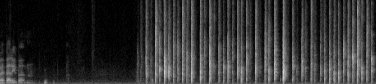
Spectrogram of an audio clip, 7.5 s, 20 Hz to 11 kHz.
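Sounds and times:
speech: 0.0s - 1.0s
rapid hand clapping by a single person: 2.7s - 7.5s.

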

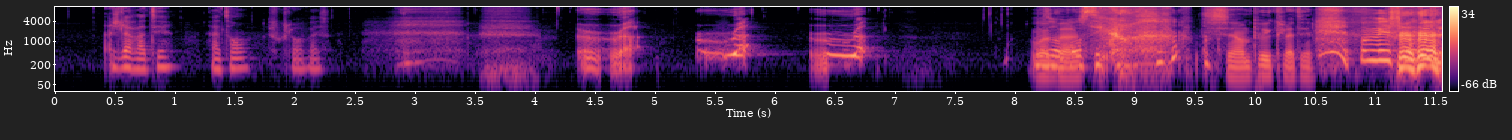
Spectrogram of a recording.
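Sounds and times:
speech: 0.5s - 3.0s, 4.4s - 5.0s, 8.2s - 11.5s
voice imitating a croaking frog: 4.4s - 6.9s
laughter: 8.7s - 9.9s, 10.6s - 11.5s.

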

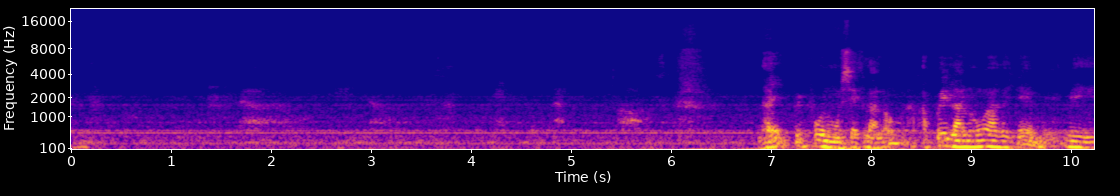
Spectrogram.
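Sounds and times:
steady low hum: 0.0s - 10.2s
deliberate slow breathing, inhaling and exhaling: 1.4s - 6.5s
speech: 6.9s - 10.2s.

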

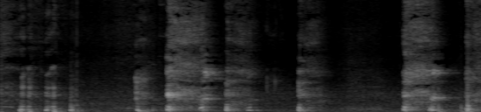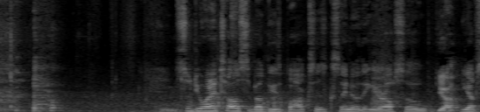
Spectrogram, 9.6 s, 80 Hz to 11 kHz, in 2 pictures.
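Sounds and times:
harsh coughing: 0.0s - 3.4s, 4.0s - 5.5s
speech: 6.7s - 9.6s.

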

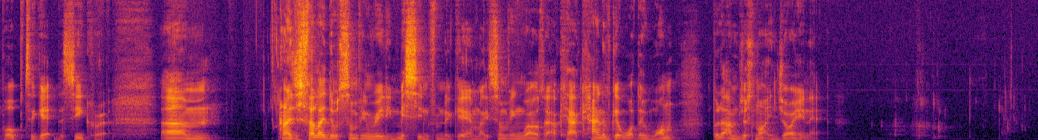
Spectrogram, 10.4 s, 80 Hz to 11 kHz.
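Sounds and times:
speech: 0.0s - 2.2s, 2.8s - 8.3s
sipping coffee from a cup: 8.8s - 10.3s
slurp: 8.8s - 10.3s
swallowing: 8.8s - 10.3s
wet mouth clicks: 8.8s - 10.3s.

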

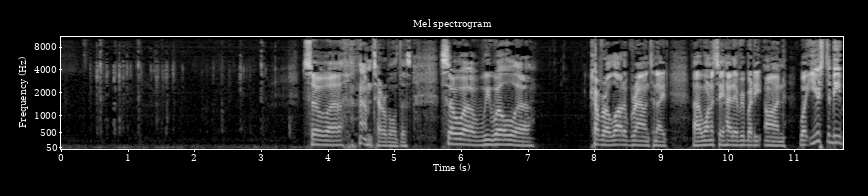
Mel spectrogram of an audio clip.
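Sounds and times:
typing on a computer keyboard: 0.4s - 3.6s
speech: 3.7s - 7.2s, 8.0s - 11.7s.

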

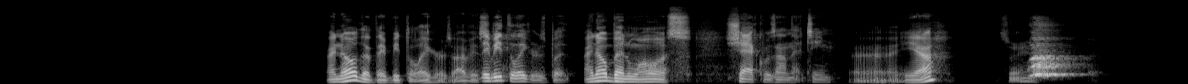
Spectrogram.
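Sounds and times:
speech: 3.3s - 10.6s
single drawn-out dog bark: 10.3s - 11.0s.

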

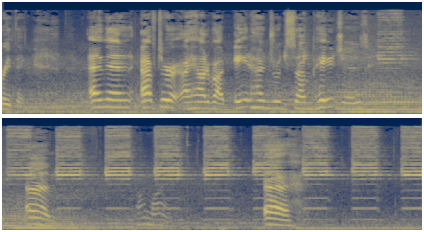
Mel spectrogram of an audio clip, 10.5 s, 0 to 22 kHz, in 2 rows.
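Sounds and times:
speech: 0.0s - 4.8s, 5.5s - 6.0s, 8.5s - 9.0s
car alarm whooping and beeping: 4.5s - 10.4s.

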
